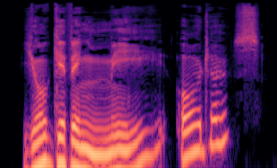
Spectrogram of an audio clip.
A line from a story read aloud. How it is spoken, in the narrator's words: I said softly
